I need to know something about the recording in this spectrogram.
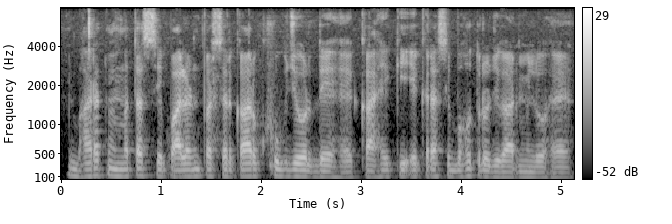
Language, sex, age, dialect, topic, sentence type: Magahi, male, 18-24, Southern, agriculture, statement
